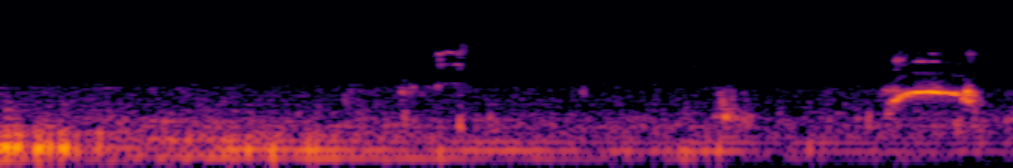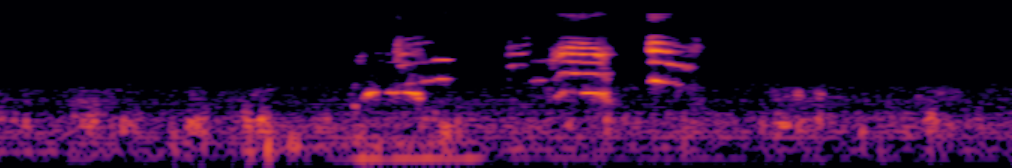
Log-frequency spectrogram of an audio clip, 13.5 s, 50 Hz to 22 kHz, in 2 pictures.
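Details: Indoor bedtime scene with a litter of kittens born August 29: a mid-pitched mew, then a quick cluster of three or four high, squeaky meows near the end, with low rumbling and handling noise.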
